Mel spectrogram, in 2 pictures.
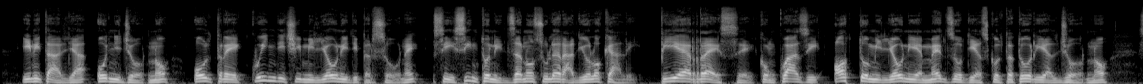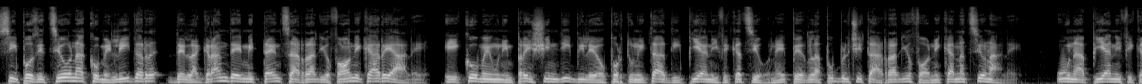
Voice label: Corporate Video; Bestradio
